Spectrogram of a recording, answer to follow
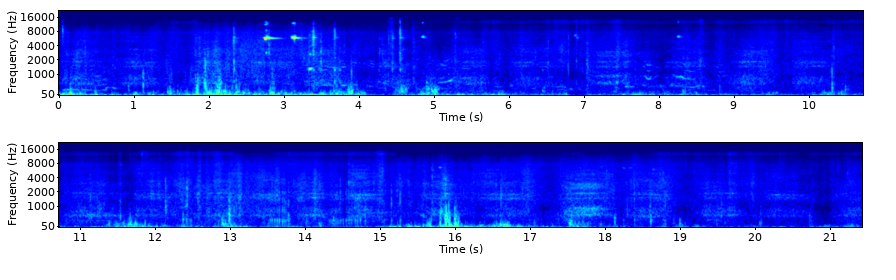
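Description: Hiker's footsteps on bare sandstone, with indistinct voices of other hikers in the background. Wind rumbles on the microphone for the first few seconds.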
